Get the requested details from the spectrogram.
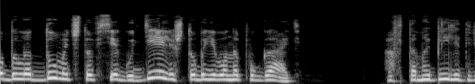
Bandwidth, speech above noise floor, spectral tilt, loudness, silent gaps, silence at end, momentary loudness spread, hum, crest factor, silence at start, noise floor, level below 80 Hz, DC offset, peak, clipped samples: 11 kHz; 59 dB; -5 dB/octave; -15 LUFS; none; 0 s; 8 LU; none; 12 dB; 0 s; -73 dBFS; -64 dBFS; under 0.1%; -2 dBFS; under 0.1%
